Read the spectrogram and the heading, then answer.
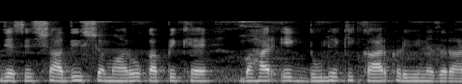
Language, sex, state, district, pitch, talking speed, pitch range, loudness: Hindi, female, Bihar, Samastipur, 165 Hz, 210 wpm, 160-175 Hz, -22 LUFS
